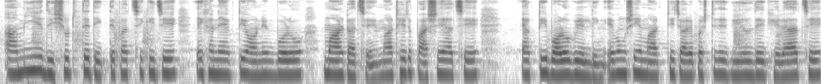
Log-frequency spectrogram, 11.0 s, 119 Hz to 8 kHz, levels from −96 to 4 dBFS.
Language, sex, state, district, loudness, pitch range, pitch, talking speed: Bengali, female, West Bengal, Dakshin Dinajpur, -38 LUFS, 190-205 Hz, 195 Hz, 155 wpm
